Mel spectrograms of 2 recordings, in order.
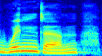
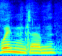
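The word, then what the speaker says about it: Wymondham: near a place called um well it's called Windham but it's pronounced well it's spelled y mondum yeah but it's actually called Windham yeah well Dawn in lovely Lincolnshire you just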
